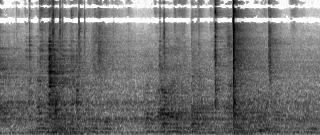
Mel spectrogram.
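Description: Metal parts clank and knock together.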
